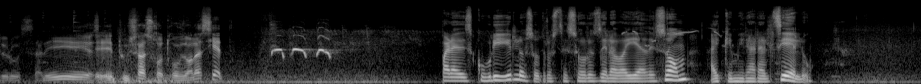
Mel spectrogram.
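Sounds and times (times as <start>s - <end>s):
speech: 0.0s - 2.9s, 4.4s - 8.2s
harsh voice-like bird calls: 2.6s - 4.4s.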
